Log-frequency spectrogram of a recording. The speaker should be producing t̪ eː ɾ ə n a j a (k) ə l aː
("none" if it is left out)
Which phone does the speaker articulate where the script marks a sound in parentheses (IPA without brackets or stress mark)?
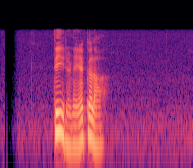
k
